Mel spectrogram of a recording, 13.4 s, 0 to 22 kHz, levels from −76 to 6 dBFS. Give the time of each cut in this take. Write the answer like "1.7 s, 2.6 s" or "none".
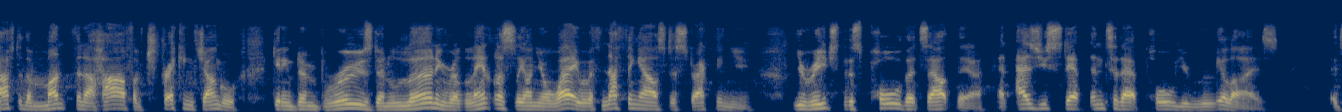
1.9 s, 3.0 s, 9.9 s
